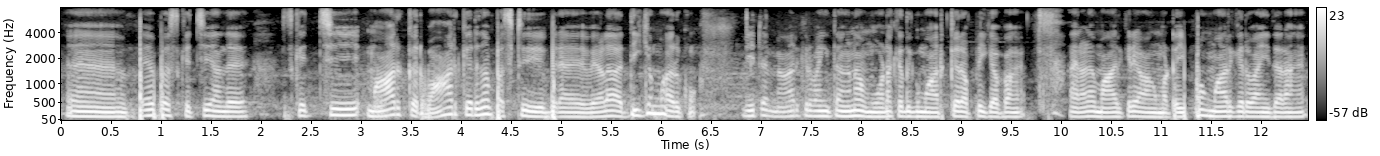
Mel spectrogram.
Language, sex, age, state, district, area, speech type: Tamil, male, 18-30, Tamil Nadu, Thoothukudi, rural, spontaneous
